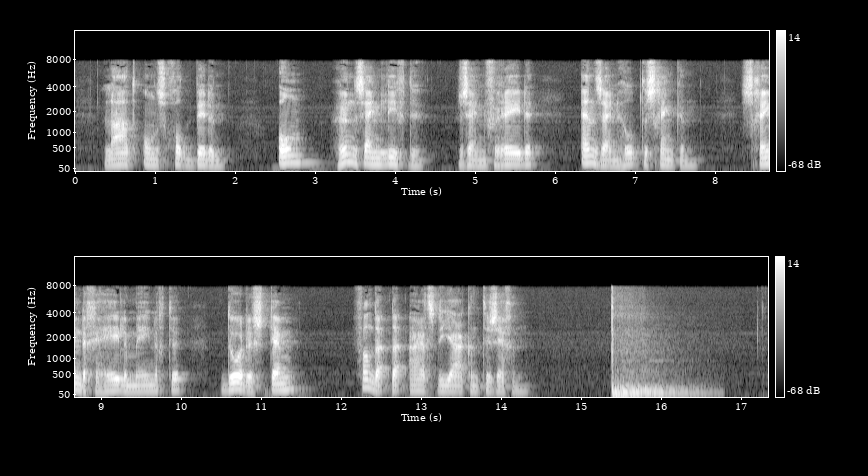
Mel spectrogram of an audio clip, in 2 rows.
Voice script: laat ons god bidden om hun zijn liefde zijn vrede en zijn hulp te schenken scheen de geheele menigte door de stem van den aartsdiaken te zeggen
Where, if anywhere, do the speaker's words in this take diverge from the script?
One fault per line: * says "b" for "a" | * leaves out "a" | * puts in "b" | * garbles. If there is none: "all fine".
* puts in "den"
